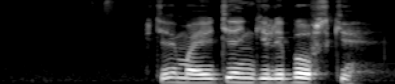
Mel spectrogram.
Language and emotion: Russian, neutral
